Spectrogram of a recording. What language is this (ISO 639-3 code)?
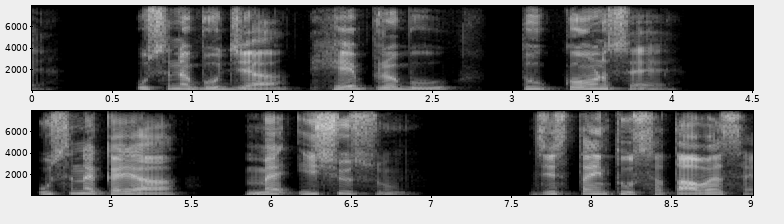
bgc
